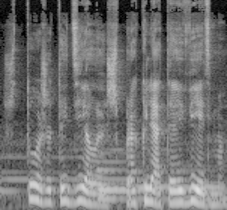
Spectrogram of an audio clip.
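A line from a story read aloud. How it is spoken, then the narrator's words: Growled. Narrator (Russian): прорычал Хакон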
